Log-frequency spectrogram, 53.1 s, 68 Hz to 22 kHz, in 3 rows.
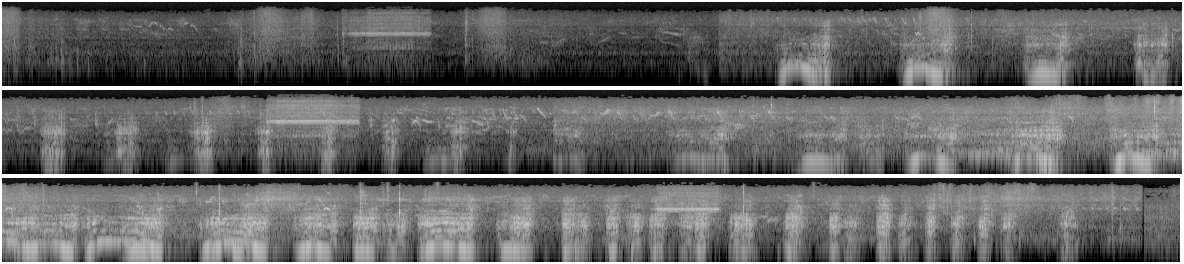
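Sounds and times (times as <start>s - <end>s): lions roaring: 34.3s - 50.6s.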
